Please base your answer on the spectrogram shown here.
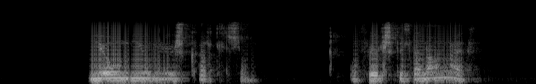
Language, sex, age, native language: Icelandic, female, 20-29, Icelandic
